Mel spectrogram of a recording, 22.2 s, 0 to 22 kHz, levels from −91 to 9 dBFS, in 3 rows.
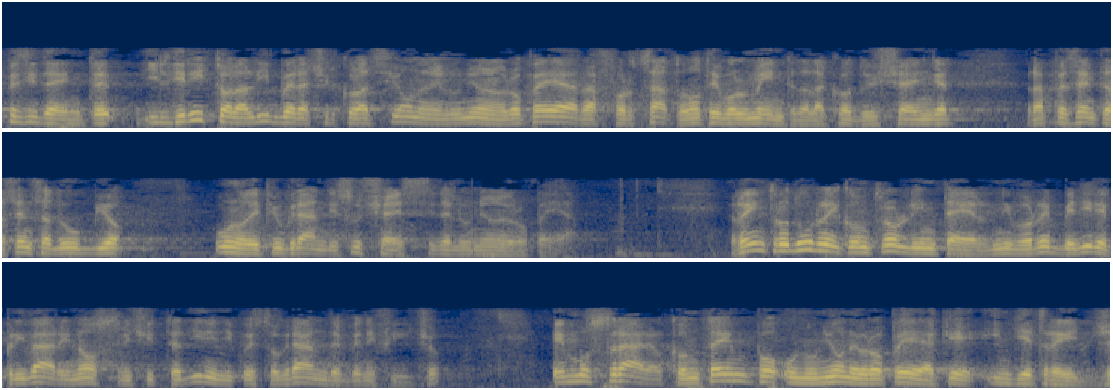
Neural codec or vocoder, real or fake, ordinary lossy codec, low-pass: none; real; AAC, 32 kbps; 5.4 kHz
